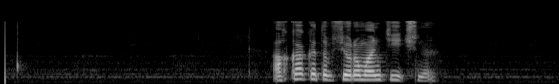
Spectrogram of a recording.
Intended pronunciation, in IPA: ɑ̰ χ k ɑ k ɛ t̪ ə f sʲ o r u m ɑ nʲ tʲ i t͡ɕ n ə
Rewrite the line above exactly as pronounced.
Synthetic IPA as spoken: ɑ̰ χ k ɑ k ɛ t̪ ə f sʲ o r o m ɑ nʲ tʲ i t͡ɕ n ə

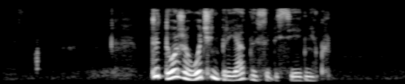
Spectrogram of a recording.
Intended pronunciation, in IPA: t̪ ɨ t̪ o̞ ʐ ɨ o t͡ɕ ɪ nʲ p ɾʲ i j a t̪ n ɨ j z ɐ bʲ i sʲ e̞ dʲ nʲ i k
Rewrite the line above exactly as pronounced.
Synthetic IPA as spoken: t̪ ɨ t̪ o̞ ʐ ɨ o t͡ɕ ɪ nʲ p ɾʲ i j a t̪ n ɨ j s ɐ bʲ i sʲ e̞ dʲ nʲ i k

